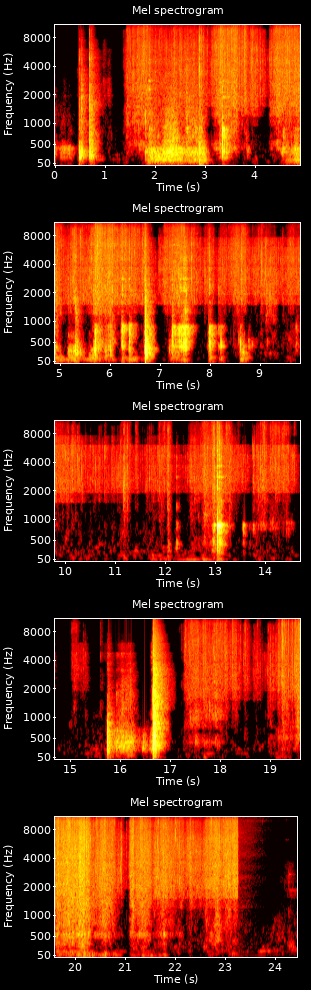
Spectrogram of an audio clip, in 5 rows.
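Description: Plastic bag crinkling and rustling as it is pulled off a Godox SL60W studio light, with a few sharp knocks and clunks from handling the light's hard body. The loudest knocks come about halfway through and again a few seconds later.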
